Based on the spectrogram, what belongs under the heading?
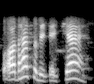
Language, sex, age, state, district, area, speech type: Maithili, female, 60+, Bihar, Muzaffarpur, urban, conversation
